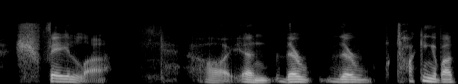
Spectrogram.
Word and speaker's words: Shephelah: pronounce that again well because people look at this and they want to pronounce it shephelah or something like that uh the modern israelis say fela and they're they're talking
